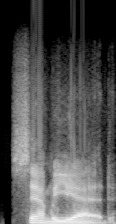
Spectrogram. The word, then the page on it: Samoyed: American English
